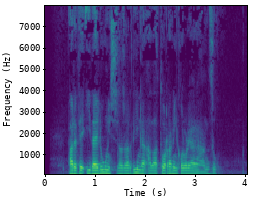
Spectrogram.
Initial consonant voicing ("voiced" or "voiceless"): voiceless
